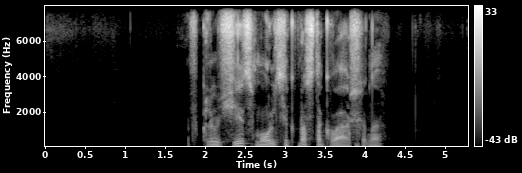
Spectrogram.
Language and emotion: Russian, neutral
